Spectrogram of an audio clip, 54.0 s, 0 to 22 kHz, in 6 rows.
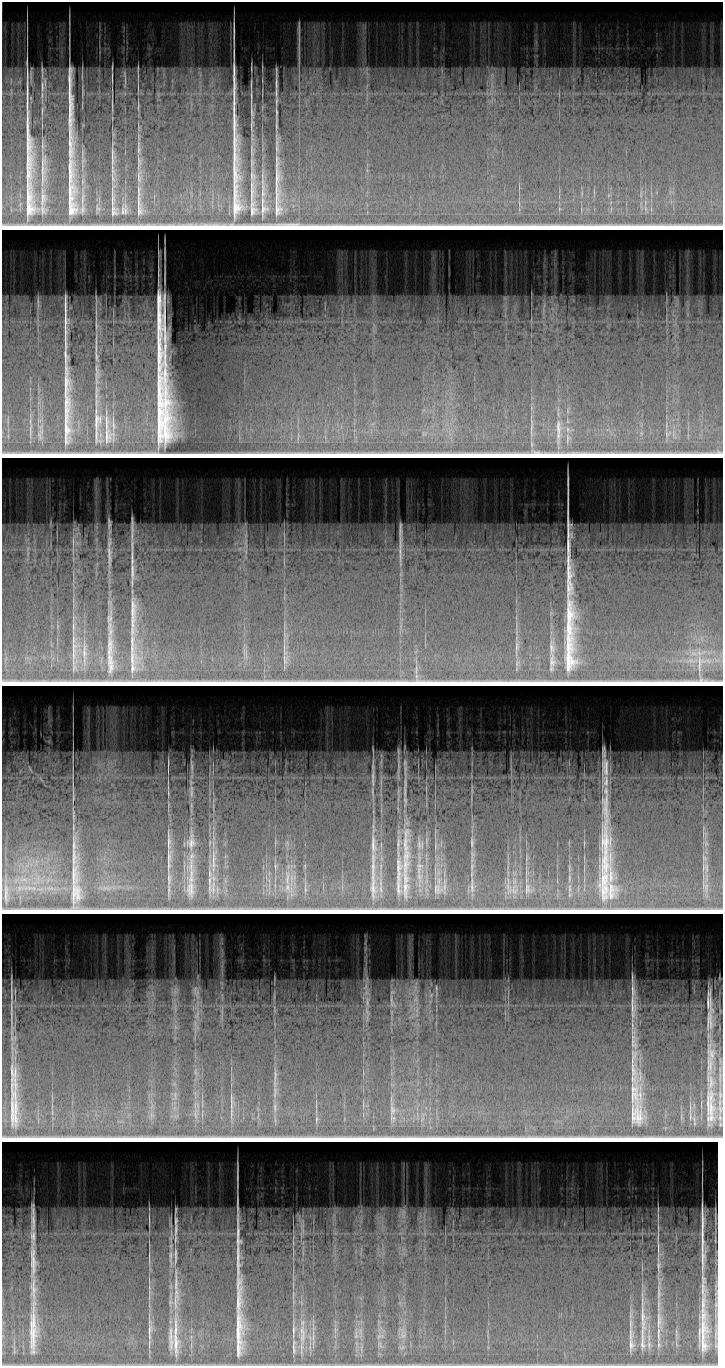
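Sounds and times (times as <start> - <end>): steady low hum: 0.0 - 54.0
small plastic parts clicking: 29.1 - 34.8, 46.9 - 49.9.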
